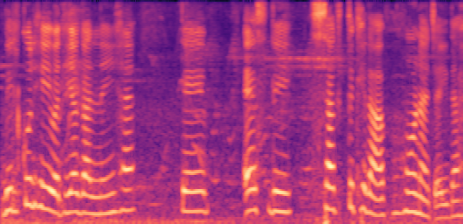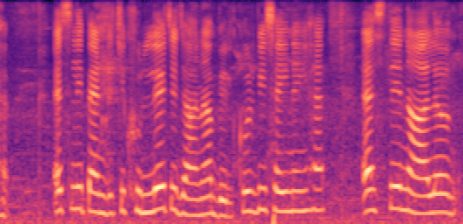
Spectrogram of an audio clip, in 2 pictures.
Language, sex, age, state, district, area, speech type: Punjabi, female, 18-30, Punjab, Faridkot, rural, spontaneous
